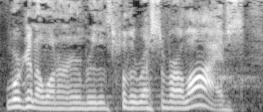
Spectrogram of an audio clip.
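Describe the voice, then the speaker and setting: A man playing a proud father, lowering his voice into a hushed, eager tone. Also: rapid-fire, long reverb tail, lightly acted. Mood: beaming.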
